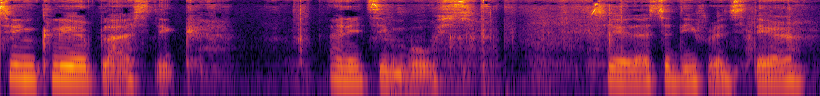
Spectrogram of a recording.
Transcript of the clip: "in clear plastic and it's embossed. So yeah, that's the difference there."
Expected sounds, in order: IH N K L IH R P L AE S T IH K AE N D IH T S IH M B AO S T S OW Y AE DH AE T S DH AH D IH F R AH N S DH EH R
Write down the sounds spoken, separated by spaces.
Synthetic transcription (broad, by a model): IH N K L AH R P L AE S T IH K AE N IH T S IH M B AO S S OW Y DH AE T S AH D IH F R AH N S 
